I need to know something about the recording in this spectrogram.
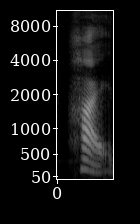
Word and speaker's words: high: silent letters such as t in switch and g in high.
